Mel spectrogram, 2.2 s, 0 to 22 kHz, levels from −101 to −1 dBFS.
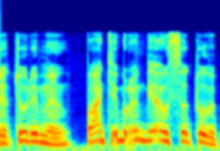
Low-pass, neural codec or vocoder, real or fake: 9.9 kHz; autoencoder, 22.05 kHz, a latent of 192 numbers a frame, VITS, trained on many speakers; fake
